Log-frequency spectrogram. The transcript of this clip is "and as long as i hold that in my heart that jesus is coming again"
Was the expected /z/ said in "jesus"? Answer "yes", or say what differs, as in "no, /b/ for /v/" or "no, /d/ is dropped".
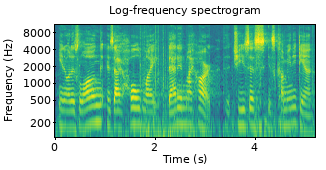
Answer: yes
